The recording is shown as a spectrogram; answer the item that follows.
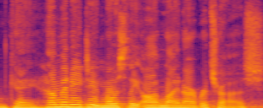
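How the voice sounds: A soft-spoken woman at medium pitch, dark and mellow in tone, with ordinary pitch variation, a moderate pace and audible room echo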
